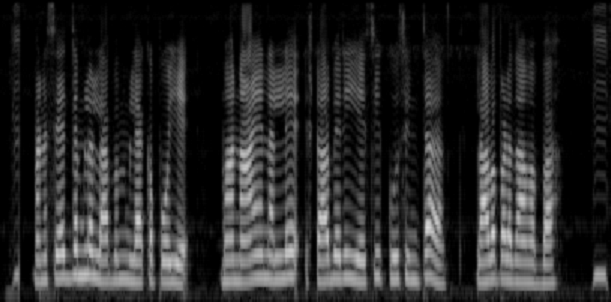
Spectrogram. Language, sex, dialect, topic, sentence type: Telugu, female, Southern, agriculture, statement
